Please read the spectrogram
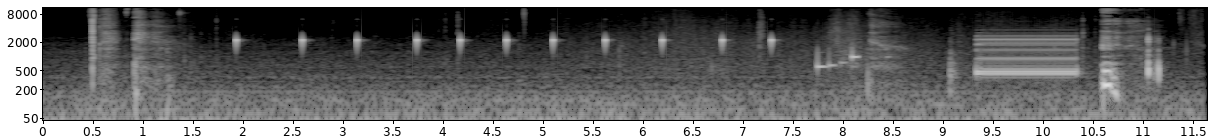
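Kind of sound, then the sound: signal or alarm, telephone dialing and ringing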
